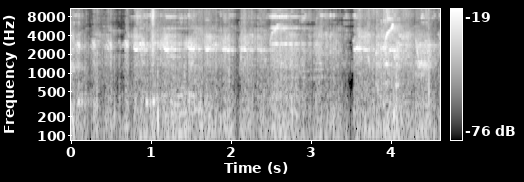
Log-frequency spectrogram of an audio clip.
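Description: Faint outdoor ambience, close to silence: a few short bird chirps over a thin, high, steady insect buzz.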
